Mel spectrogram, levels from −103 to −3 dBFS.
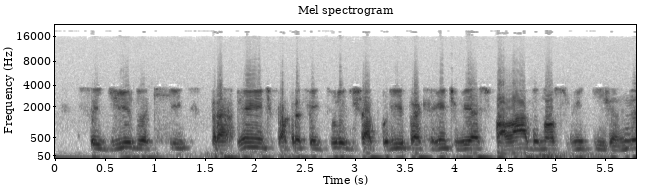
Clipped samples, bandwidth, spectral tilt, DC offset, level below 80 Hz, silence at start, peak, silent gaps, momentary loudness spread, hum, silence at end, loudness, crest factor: under 0.1%; 19 kHz; -5 dB/octave; under 0.1%; -46 dBFS; 0 s; -8 dBFS; none; 10 LU; none; 0 s; -24 LUFS; 16 dB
